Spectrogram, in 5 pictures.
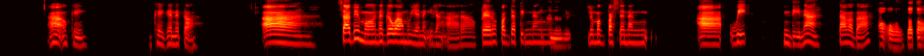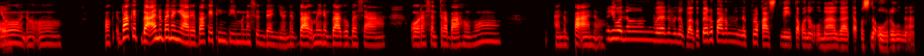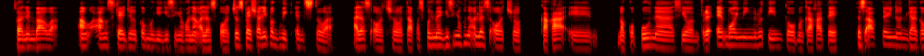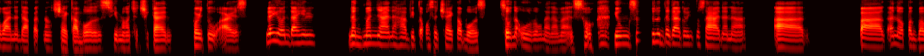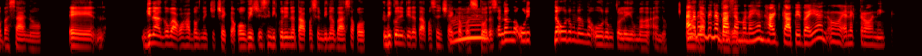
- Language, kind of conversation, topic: Filipino, advice, Paano ko masusubaybayan nang mas madali ang aking mga araw-araw na gawi?
- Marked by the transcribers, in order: in English: "nag-procrastinate"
